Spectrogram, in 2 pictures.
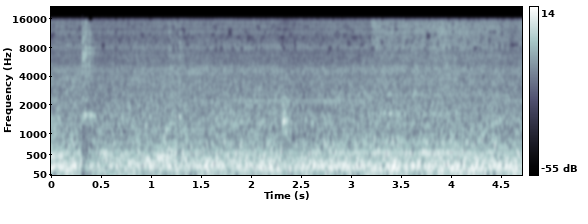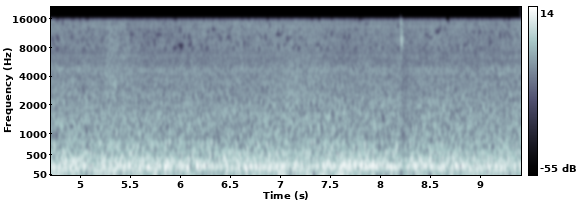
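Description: Steady rushing airflow with a low hum from a cleanroom's ventilation and wet-bench exhaust.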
